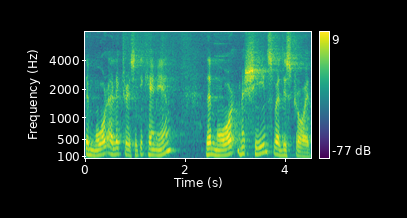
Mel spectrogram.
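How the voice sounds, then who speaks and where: This man speaks with a Norwegian accent. His pitch is medium. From Norway. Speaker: spiritual lecturer. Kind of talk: lecture. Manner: halting.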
